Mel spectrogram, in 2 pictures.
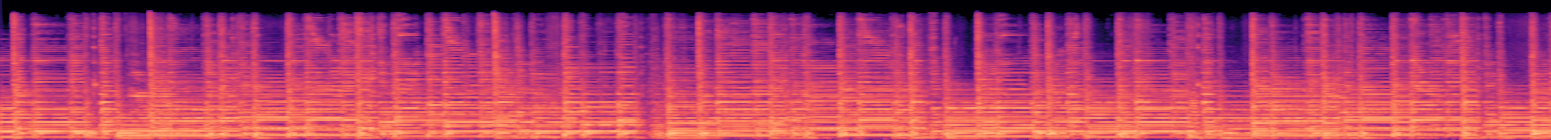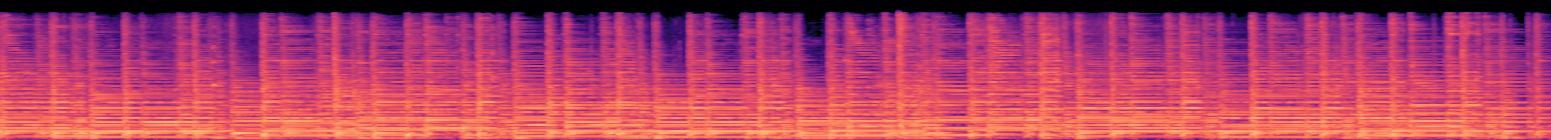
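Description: Steel-string acoustic guitar strummed steadily, with dense rhythmic chord strokes.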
